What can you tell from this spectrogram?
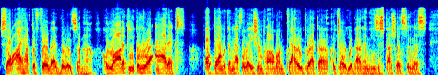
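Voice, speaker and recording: Against a quiet background, a man with a New York accent speaks at a very deep, low pitch and a fairly quick pace, with ordinary pitch variation. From New York, Long Island (Nassau County). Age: 40s. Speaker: gambling content creator. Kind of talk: interview. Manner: fast.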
